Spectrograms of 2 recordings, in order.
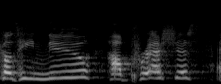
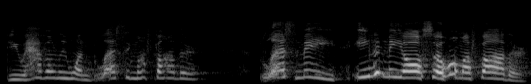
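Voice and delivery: high-pitched plea, building louder; pleading, lifted voice; 6 semitones higher, 5 dB louder than usual. Acted. Esau begging his father for a blessing, acted pleading. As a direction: beg with a raised voice, without real weeping. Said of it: "Esau lifted his voice and wept".

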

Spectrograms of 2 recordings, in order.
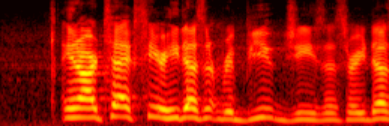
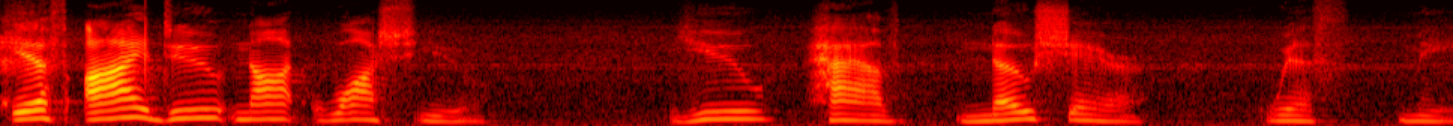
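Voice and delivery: slow, weighty repeat; 4 semitones lower, much slower than usual. Shown as a demonstration. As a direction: lay the verse down slowly, word by word. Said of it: "Now let me say that again".

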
